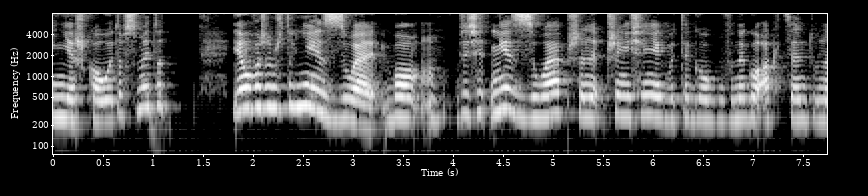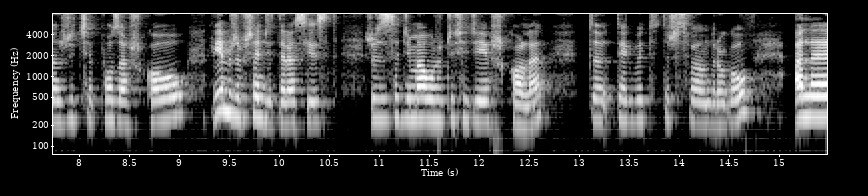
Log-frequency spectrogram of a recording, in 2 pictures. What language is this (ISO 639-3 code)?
pol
